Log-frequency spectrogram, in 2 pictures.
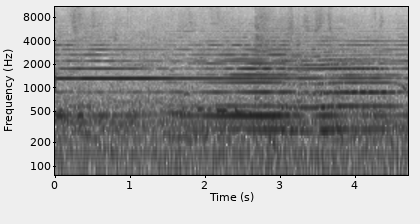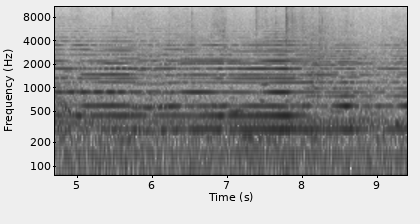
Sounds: music, musical instrument, fiddle

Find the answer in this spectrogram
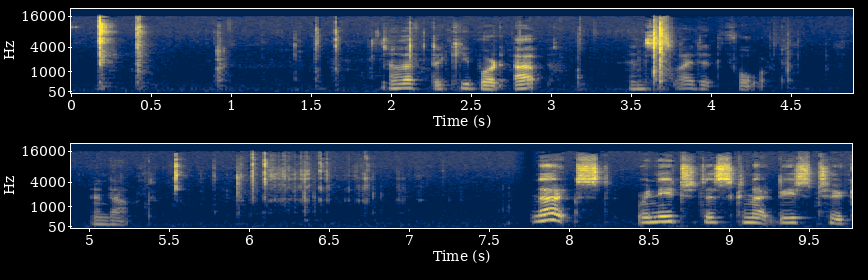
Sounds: speech

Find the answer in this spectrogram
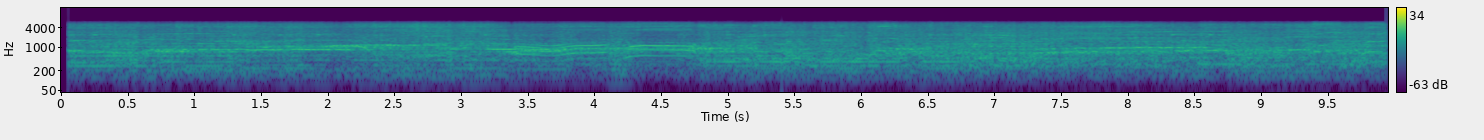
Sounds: singing, choir, music, whoop

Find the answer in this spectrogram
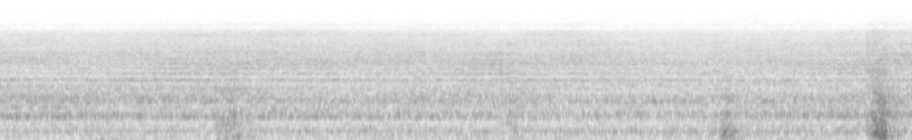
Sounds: hiss, steam

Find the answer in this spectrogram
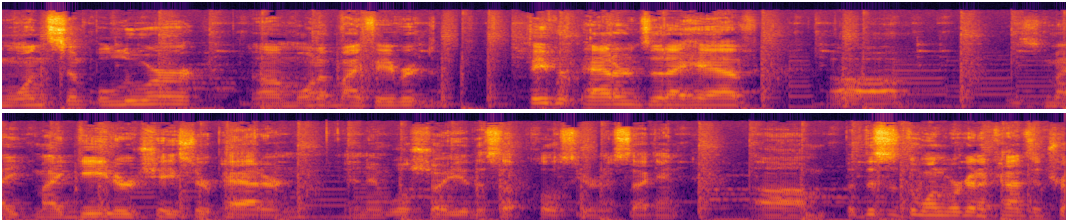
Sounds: music, speech

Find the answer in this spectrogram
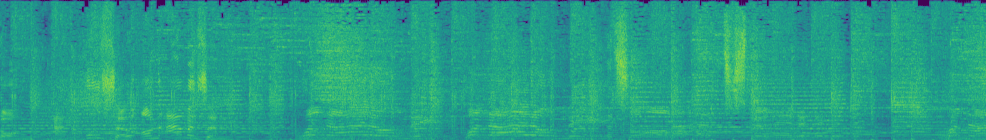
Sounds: music, speech

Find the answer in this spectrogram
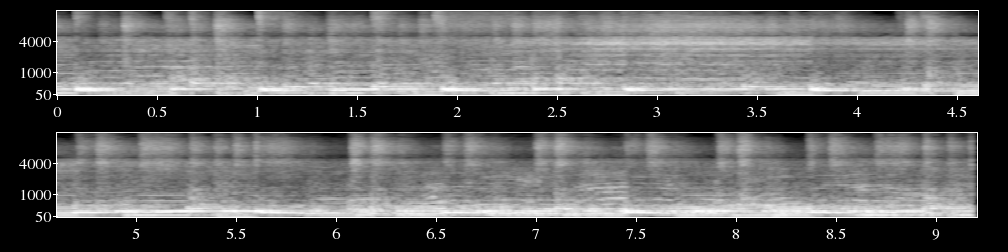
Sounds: music, hubbub

